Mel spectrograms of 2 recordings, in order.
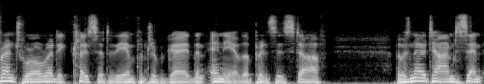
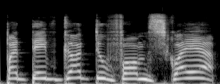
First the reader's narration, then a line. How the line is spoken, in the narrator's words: screamed like a spoilt child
